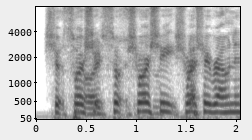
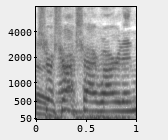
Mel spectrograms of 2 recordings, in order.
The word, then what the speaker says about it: Saoirse Ronan: Saoirse Ronan. Yeah. Saoirse Ronan.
